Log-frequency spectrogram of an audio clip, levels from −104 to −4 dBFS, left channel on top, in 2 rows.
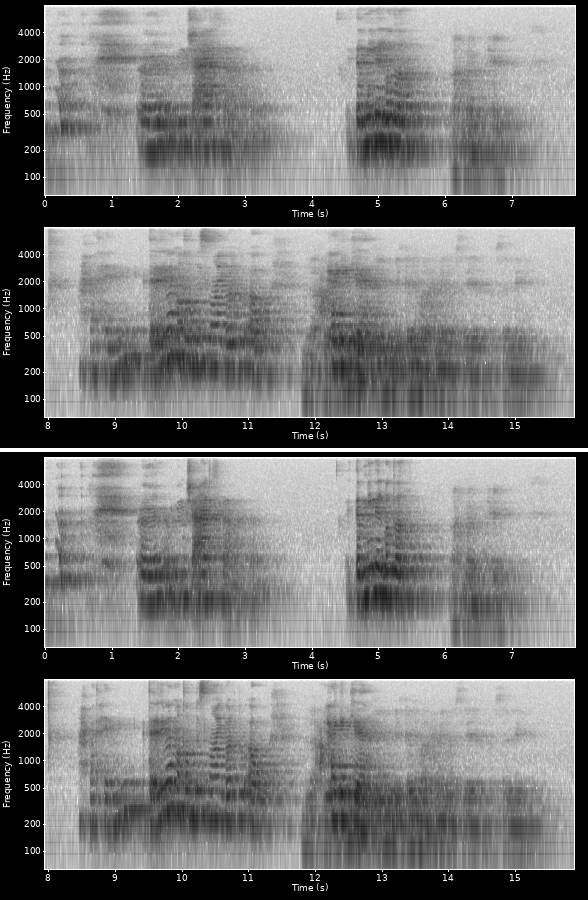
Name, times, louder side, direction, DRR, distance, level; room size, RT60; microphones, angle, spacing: voice 1, 0.7-3.3 4.7-5.5 8.5-11.6 12.0-12.8, right 2 dB, 80° right, 2 dB, 0.5 m, -29 dB
voice 2, 6.1-6.9 7.3-7.5 11.8-15.2, equal, 5° right, -6 dB, 0.7 m, -35 dB
2.9 x 2.5 x 3.2 m, 1.4 s
head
